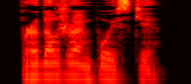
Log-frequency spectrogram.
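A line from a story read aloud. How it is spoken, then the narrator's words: Stern, commanding. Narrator (Russian): Его голос прозвучал неожиданно строго и повелительно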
